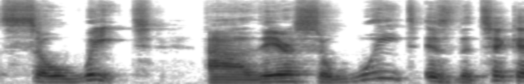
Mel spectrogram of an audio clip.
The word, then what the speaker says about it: Sui: I'm going to pronounce it sweet.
